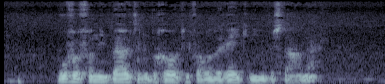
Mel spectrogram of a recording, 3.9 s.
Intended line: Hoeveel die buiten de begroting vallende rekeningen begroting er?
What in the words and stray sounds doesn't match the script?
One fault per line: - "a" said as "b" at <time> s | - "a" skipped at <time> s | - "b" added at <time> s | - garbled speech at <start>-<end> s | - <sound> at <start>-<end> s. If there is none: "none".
- "van" added at 0.8 s
- "begroting" said as "bestaan" at 2.7 s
